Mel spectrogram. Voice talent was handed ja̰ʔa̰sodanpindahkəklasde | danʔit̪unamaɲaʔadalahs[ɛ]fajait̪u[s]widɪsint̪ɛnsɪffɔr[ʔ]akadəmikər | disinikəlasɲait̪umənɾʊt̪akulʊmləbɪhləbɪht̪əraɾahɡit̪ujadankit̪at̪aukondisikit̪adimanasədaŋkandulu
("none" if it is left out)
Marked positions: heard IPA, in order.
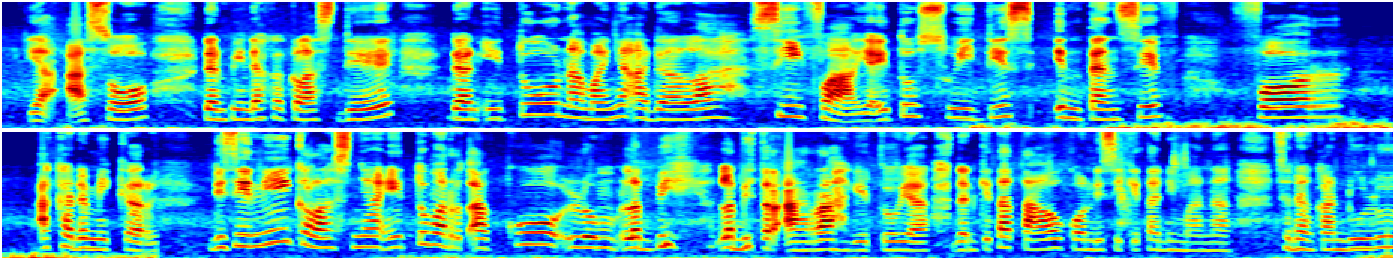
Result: i, s, ʔ

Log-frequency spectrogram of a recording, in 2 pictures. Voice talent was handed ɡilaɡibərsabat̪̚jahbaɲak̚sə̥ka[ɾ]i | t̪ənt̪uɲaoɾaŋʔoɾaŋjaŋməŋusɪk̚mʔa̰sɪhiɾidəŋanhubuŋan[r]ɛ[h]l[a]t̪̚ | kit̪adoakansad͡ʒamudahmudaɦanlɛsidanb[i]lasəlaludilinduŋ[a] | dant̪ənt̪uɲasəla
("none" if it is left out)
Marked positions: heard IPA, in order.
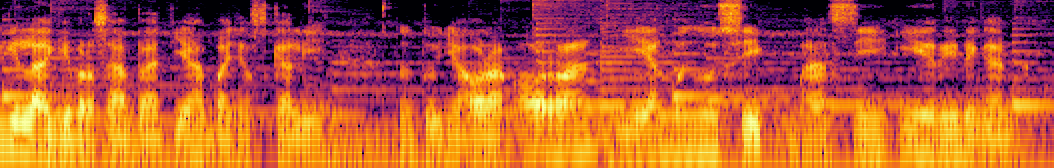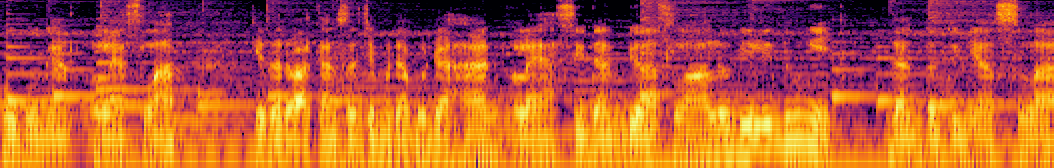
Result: l, l, s, a, i, i

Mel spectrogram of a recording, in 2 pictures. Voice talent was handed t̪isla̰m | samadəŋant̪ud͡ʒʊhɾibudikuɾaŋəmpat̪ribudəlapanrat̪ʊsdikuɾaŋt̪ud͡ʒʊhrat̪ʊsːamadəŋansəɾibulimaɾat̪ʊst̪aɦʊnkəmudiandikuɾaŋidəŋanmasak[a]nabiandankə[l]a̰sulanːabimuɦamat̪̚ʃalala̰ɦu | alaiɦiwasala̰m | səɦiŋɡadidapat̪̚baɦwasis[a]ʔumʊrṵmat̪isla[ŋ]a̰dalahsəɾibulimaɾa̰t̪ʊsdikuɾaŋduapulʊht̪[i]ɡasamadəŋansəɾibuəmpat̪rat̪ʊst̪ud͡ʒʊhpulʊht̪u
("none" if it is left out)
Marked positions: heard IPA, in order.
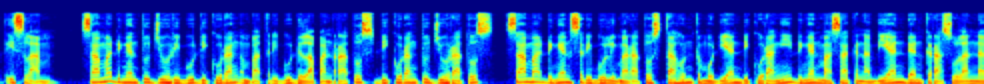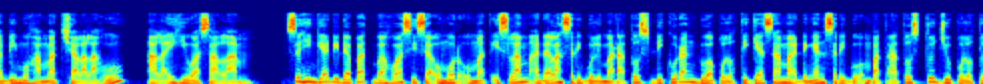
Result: ə, ɾ, a, m, i

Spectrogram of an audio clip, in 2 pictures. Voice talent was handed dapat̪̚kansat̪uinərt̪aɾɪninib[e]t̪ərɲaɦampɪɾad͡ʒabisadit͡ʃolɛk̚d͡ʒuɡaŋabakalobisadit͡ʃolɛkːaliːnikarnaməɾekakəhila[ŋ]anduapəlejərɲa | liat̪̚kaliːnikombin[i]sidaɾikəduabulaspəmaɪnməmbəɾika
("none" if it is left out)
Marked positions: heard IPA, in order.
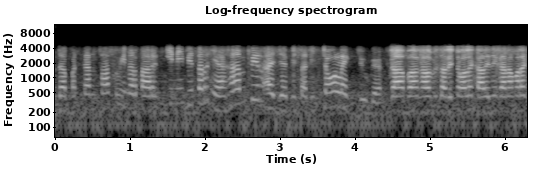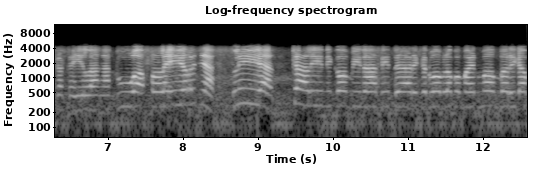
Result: i, ŋ, a

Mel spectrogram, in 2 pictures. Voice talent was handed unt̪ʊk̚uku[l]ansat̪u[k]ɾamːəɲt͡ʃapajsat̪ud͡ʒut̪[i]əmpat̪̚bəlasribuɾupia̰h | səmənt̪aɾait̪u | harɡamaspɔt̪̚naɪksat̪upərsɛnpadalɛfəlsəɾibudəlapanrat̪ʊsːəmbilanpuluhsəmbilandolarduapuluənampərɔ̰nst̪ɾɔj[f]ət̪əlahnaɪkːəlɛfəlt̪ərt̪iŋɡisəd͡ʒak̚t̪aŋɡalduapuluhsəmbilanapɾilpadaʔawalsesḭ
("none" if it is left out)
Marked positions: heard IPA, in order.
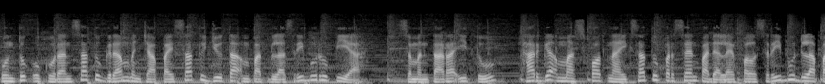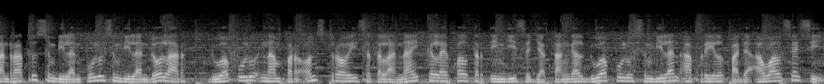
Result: ɾ, ɡ, a, s

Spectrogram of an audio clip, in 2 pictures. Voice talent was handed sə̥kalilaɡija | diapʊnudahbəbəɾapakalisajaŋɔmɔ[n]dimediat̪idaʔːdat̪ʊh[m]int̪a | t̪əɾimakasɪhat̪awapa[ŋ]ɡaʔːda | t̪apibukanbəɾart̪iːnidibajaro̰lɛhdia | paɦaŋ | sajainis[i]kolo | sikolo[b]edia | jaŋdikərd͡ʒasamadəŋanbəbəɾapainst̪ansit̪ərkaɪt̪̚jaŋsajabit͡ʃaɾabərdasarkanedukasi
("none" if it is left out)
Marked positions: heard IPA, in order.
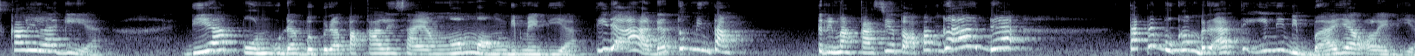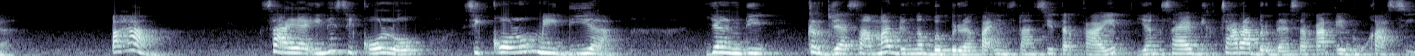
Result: ŋ, m, ŋ, i, m

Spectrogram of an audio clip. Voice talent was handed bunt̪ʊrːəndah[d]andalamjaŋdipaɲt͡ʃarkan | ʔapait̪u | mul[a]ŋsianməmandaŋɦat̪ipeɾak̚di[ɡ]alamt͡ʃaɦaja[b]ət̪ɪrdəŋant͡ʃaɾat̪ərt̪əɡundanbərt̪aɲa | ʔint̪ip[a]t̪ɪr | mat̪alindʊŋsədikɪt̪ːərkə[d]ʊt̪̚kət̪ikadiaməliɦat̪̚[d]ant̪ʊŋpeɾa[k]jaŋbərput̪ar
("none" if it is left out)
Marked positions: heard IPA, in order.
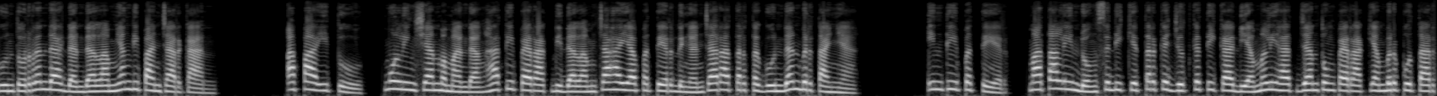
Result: d, i, d, p, ə, d͡ʒ, d͡ʒ, k

